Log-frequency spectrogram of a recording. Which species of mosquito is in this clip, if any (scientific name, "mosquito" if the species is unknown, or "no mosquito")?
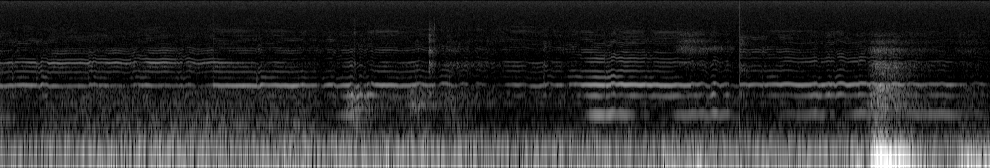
Culex quinquefasciatus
